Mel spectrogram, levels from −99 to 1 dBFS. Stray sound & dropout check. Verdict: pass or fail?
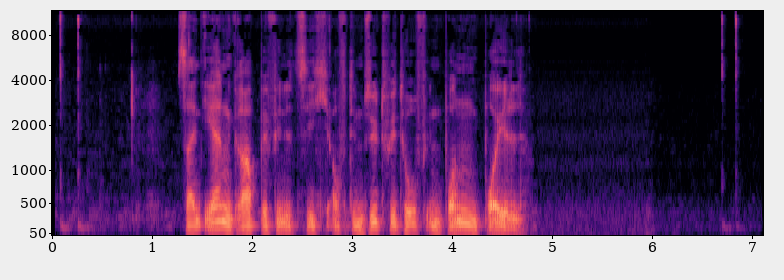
pass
